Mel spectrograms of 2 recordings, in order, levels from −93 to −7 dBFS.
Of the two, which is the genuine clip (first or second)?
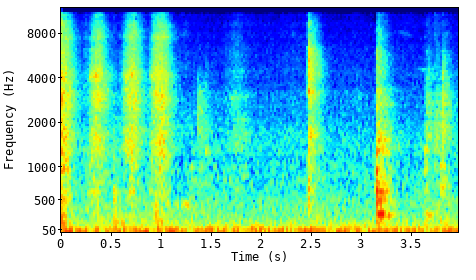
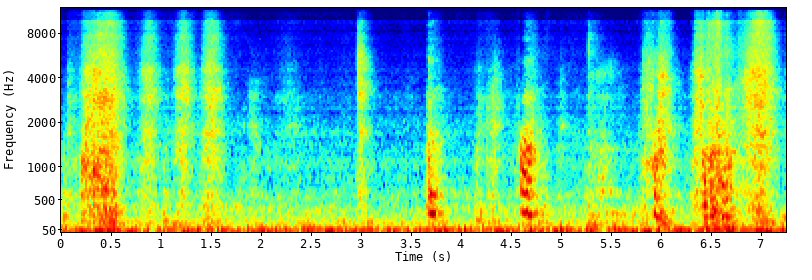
first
